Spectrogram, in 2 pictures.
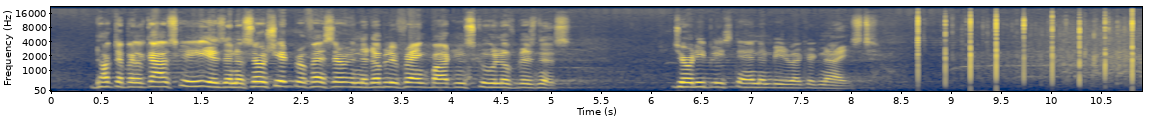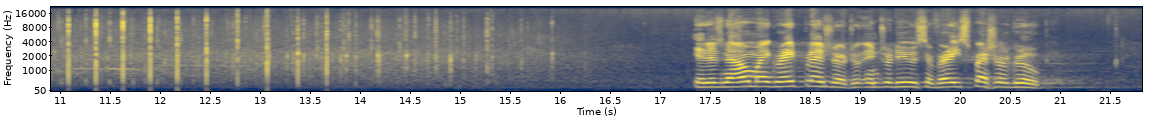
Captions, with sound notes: PELKOWSKI IS AN ASSOCIATE PROFESSOR IN THE W. FRANK BARTON SCHOOL OF BUSINESS. JODI, PLEASE STAND AND BE RECOGNIZED. (APPLAUSE.) IT IS NOW MY GREAT PLEASURE TO INTRODUCE A VERY SPECIAL GROUP.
